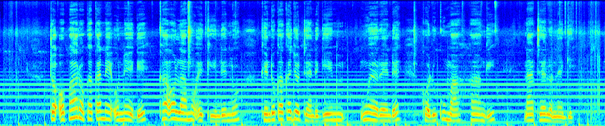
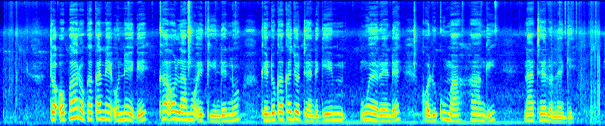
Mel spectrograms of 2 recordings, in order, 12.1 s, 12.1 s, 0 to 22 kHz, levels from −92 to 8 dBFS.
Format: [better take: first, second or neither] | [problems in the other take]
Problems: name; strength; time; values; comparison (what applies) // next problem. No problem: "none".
second | background sound (Writing + Wind instrument, woodwind instrument); 15 dB below the speech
